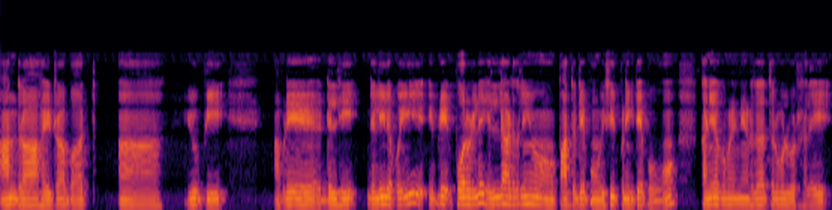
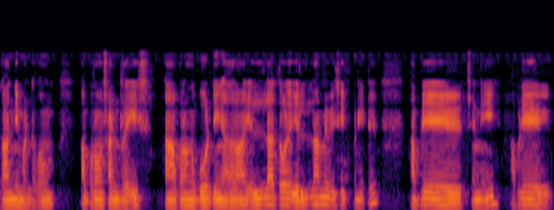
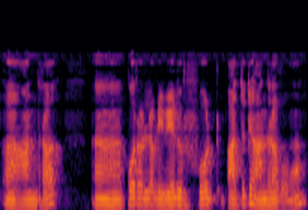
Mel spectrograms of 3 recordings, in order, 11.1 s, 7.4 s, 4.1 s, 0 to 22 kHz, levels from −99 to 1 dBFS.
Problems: low volume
